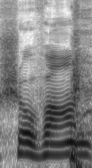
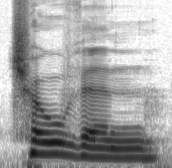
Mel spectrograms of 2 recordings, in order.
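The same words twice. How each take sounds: First: The name begins with a soft 'sh' sound. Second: The name begins with a hard 'ch' sound. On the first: The speaker calls it wrong. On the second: The speaker calls it right.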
